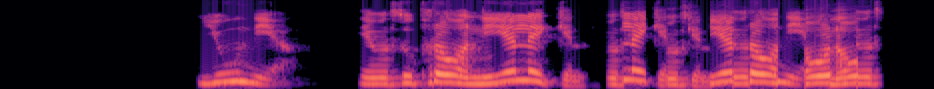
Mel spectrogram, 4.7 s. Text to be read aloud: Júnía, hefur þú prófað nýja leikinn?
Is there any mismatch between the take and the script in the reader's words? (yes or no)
yes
